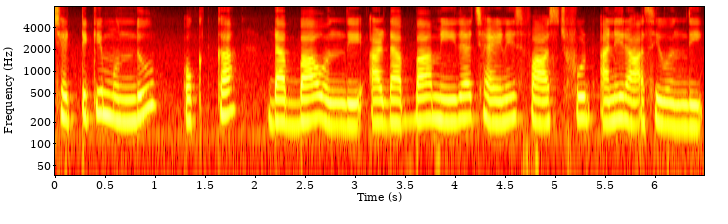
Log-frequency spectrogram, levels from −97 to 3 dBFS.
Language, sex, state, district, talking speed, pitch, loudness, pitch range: Telugu, female, Telangana, Mahabubabad, 130 wpm, 210 Hz, -17 LUFS, 195-225 Hz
